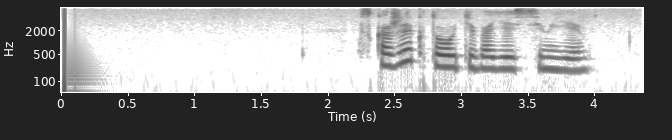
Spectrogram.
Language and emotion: Russian, neutral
